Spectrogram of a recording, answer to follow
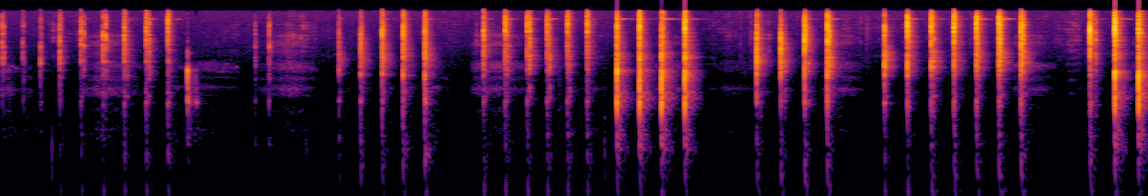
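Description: A light hand hammer striking the hot tapered tip of a steel rod on the anvil, curling it into a small scroll: sharp metallic blows, about two to three a second, in runs with short pauses between them.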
